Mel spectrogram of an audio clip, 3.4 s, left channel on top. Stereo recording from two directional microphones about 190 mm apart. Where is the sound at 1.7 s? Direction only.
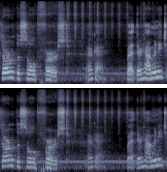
30° left (ahead or behind).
